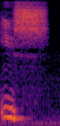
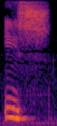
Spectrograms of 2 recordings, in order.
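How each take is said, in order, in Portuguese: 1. Termina com um som de "sh". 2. Termina com um som de "sh".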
